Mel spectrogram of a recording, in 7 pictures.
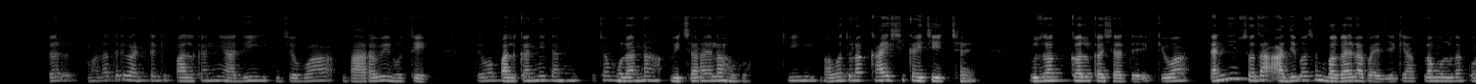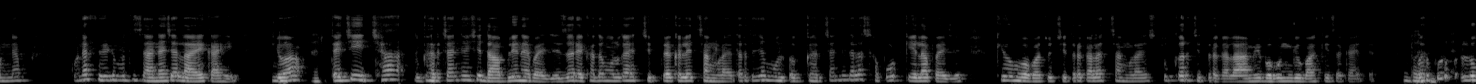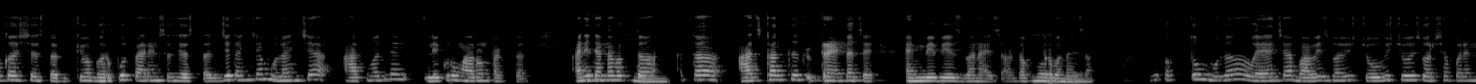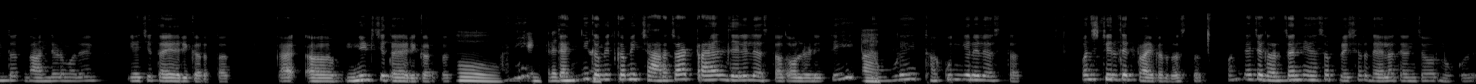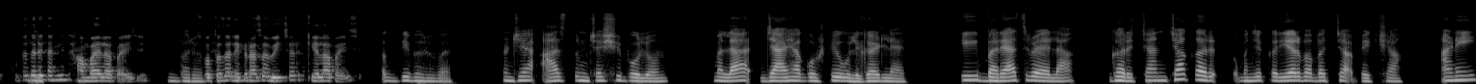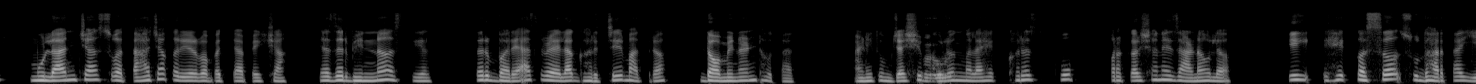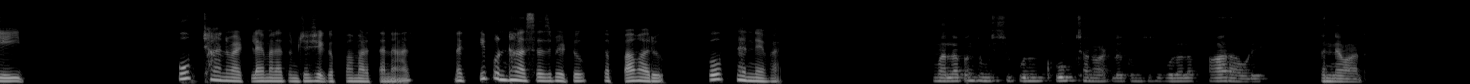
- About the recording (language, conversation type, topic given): Marathi, podcast, तुमच्या घरात करिअरबाबत अपेक्षा कशा असतात?
- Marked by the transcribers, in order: in English: "एंट्रन्स एग्जामची"; tsk; in English: "डॉमिनंट"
